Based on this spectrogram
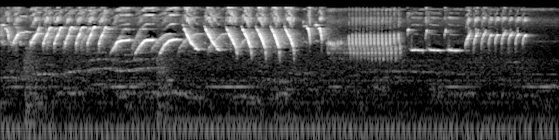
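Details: Canary singing a long, lively song meant to prompt other canaries to join in: fast repeated upward-sweeping whistles in rolling trills, a dense buzzy rattle midway, then quick high chirped notes and more sweeping phrases.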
